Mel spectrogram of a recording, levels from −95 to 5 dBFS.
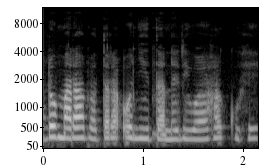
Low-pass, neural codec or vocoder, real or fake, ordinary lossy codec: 10.8 kHz; none; real; none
